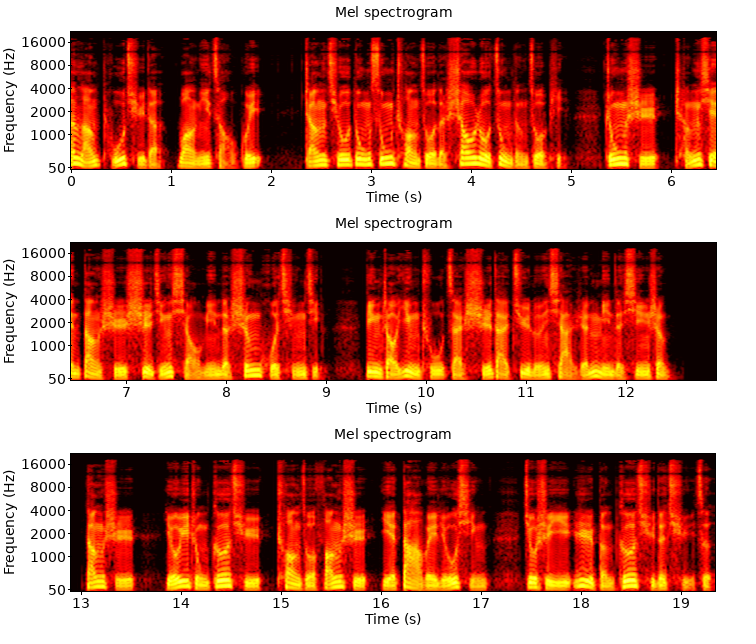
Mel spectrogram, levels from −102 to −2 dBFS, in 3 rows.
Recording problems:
abrupt cut into speech; at the start

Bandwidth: 18 kHz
